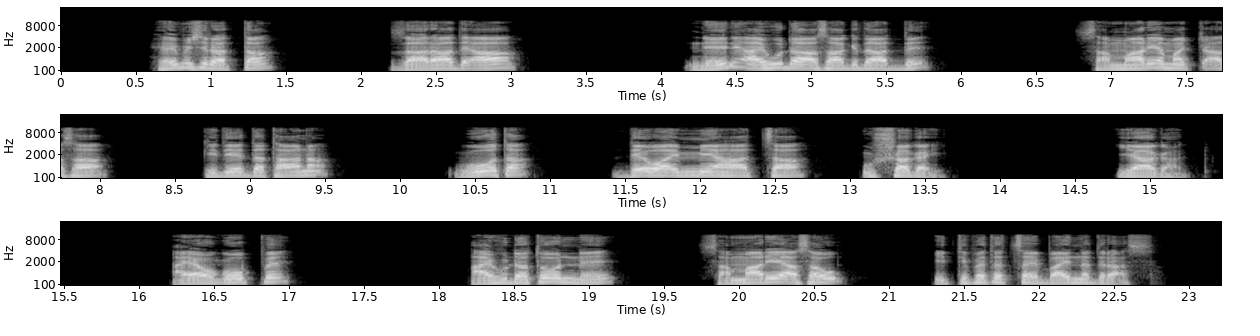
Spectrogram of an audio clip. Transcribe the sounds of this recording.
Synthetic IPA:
hɛmɪʃ̬ɪɾɐt̪ːɐ | zaːɾaːd̪ɛʔaː | ne̞ːnɪɐjhʊd̪aːs̬aːɡɪd̪aːd̪ːɛ | sɐmːaːɾɪjɐmɐt͡ʃʼːɐːs̬aː | ɡ̥ɪd̪e̞ːd̪ːɐt̪aːnɐ | wo̞ːt̪ɐ | d̪ɛʔɔwaːɪmːɪjaːhaːt͡sːaː | ʊʃːɐɡɐj | jaːɡa̰ːd̪ | ʔɐ̰jɐwɡo̞ːpːɛ | ɐjhʊd̪ɐt̪o̞ːnːɛ | sɐ̰mːaːɾɪjɐːsɐw | ɪt̪ːɪpɛt̪̬ɛt͡sːɐjbɐjnːɐd̪ɪɾa̰ːs

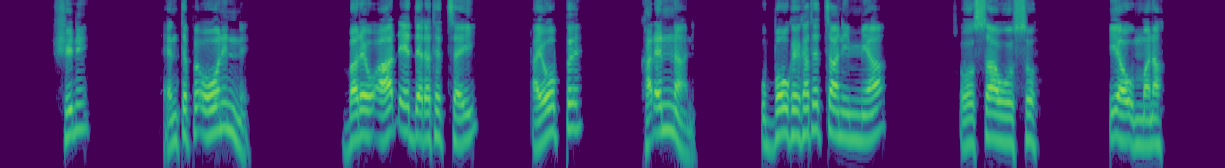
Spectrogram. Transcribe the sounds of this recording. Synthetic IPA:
ʃɪn | hɪnt̪ːɛpːɛo̞ːnɪnːɛ̰ | bɐɾɛwaːɗːe̞ːd̪ːɐɛɾɐt̪ɛt͡sːɐj | ɗɐjo̞ːpːɛ | kɐɗɛnːa̰ːn | ʊbːɐwke̞ːkɐt̪ɛt͡sːaːnɪmːɪjaː | t͡sʼo̞ːsːaːwo̞ːsːɔ | ʔɪɐwɪmːɐnɐ

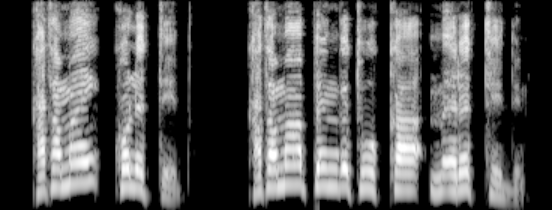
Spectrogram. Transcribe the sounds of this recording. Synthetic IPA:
kɐt̪ɐmɐjkɔlɛt̪ːe̞̰ːd̪ːɐ̥ | kɐt̪ɐmaːpːɛŋɡɛt̪uːkːaːmɛːɾɛt̪ːeːd̪ːɪ̰n

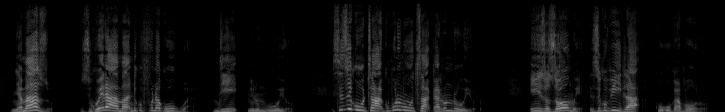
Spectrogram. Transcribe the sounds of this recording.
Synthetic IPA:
ɲamazɔ̰ | zikuwɛɾamandikufunakuɡwa̰ | ndimiluŋɡuːjɔ̰ | sizikutʰak̬upulumut͡sakaɾunduːjɔ̰ | izɔzɔmwɛ̰zik̬upita | kuʔːkap̬ɔ̰ːlɔ̰

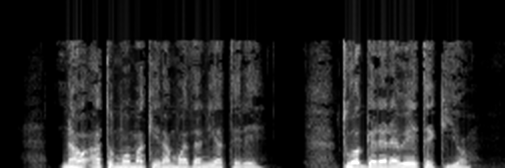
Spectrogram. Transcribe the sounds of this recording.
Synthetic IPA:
naɔʔatomɔmakeɾamwaðaniateɾe | twɔɡɛɾɛɾɛweːtekiɔ

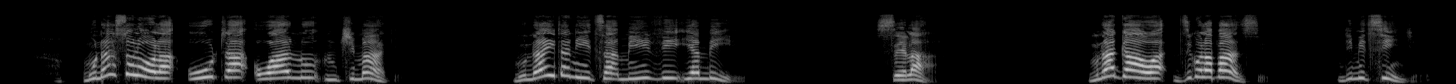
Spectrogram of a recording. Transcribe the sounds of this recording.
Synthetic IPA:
munasɔlɔlautawanum̩t͡ʃimaːkɛ̥ | munaitanit͡sʰamivijambiːɾḭ | sɛla̰ | munaɡawad͡zikɔlapansi̥ | ndimit͡sʰiːnd͡ʒɛ

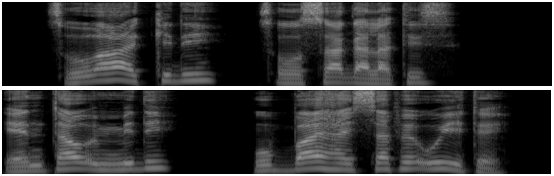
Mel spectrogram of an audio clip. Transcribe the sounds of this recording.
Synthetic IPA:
t͡sʼuːʔaːɛkːɪd̪ɪ | t͡sʼo̞ːsːaːɡɐlɐt̪ɪs | ʔɛnt̪ːɐwɪmːɪd̪ɪ | ʊbːɐjhɐjsːɐfɛʊjɪt̪ḛː

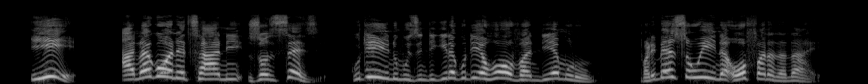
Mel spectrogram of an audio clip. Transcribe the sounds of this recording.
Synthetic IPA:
ijɛ | anak̬uɔnɛt͡sʰanizɔnsɛːzi | kutiːnumuzindikiɾɛk̬utijɛɦɔvandijɛmuluːŋɡu | paliɓɛnsɔwinawɔfananana̰ːjɛ̰

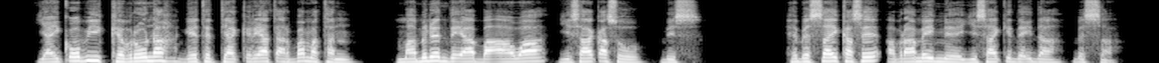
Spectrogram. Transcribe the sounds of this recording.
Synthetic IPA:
jajkʼo̞ːbɪkɛbɾo̞ːnɐɡe̞ːt̪ɛt̪ːɪjaːkʼɪɾɪjat̪ɐɾbɐmɐt̪ɐn | mɐmɪɾɛnd̪ɛʔjaːbɐaːwaːjɪsaːkʼɐsoː | bɪs | hɛbɛsːɐjkɐsɛɐbɾaːmɛjnːɛjɪsaːkʼɪd̪ɛʔɪd̪ɐbɛsːɐ

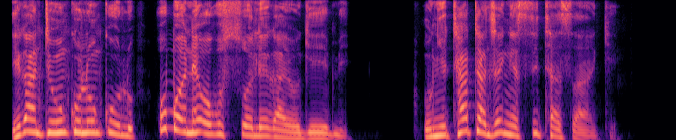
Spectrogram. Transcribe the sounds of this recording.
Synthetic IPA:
iɣantʼiuŋkʼuluŋkʼuluː | βɔnɛoɣusɔlɛɣajɔɣiːmḭ | uŋitʰatʰand͡ʒʱɛŋesitʰasa̰ːkʰɛ̥

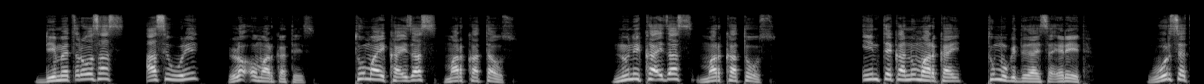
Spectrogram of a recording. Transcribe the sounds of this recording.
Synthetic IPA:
d̪ɪmɛt͡sʼɪɾo̞ːs̬ɐs | ɐsɪwʊɾɪ | lɔʔːɔmɐɾkːɐt̪ːḛːs | t̪ʊmɐjkɐɪzɐsmɐɾkːɐt̪ːɐwos | nʊnɪkːɐɪzɐsmɐɾkːɐt̪ːo̞ːs | ʔɪnt̪ːɛkːɐnʊmɐɾkːɐj | t̪ʊmʊɡɪd̪ɪzɐjsːɐɛɾe̞ːt̪ɐ̥ | wʊɾsɛt͡s

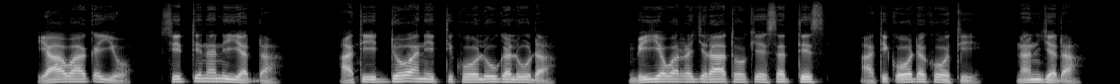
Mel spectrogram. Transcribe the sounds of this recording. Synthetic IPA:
jaːwaːkʼɐjːoː | sɪt̪ːɪnɐnɪjːɐᶑɐ | ʔɐt̪ɪːd̪ːo̞ːɐnɪt̪ːɪko̞ːluːɡɐluːᶑɐ | bɪjːɐwɐrːɐd͡ʒɪɾaːt̪oːke̞ːsːɐt̪ːɪs | ʔɐ̰t̪ɪkʼo̞ːd̪ɐko̞ːt̪ɪ | nɐnd͡ʒɛᶑɐ̰

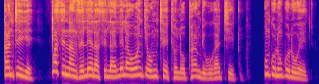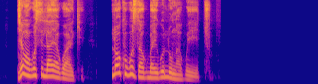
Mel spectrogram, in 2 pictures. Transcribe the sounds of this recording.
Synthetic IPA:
ɣantʼiɣɛ | ŋ͡ǁasinand͡zʱɛlɛlasilalɛlawɔŋkʼɛum̩tʰɛtʰɔlɔpʰambʱiɣuɣatʰiǁu | uŋkʼuluŋkʼuluwetʰu̥ | nd͡ʒʱɛŋoɣusilajaɣwaːkʰɛ̥ | lokʰuɣuzaɣuβajiɣuluŋaɣwḛːtʰu̥

